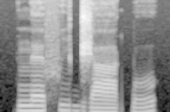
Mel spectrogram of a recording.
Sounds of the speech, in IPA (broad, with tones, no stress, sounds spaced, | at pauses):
n ɛ˦ f i˦ d͡ʒ aː˨ k͡p ʊ˨˦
